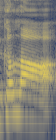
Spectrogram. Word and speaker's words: galah: say you can't say Kalaa cockatoo it's a gala or a cocky and the thing is sometimes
